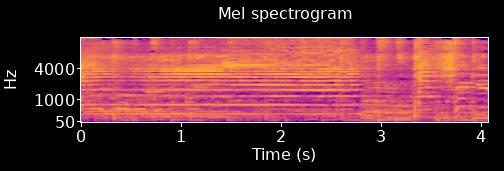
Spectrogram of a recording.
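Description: Alto saxophone playing along with a soul backing track: one long held note over the band and a singer, then short stabbed notes with the band near the end.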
